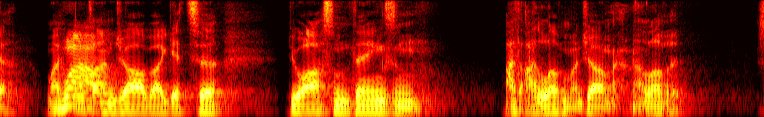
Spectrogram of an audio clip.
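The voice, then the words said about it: Convincing put-on British English accent. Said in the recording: “utilize more of the British accent... You're not American?... I talk in an English accent when I'm in England... That is ridiculously good.”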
